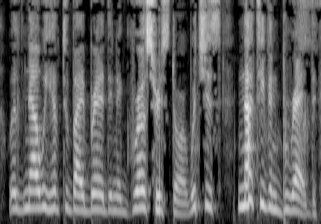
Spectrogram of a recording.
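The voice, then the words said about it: Put-on French accent. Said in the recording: “Nice French accent.”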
